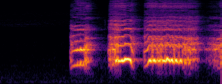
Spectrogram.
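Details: A crowing red junglefowl of Aceh, Indonesia, hemmed in by young birds yet unwilling to fight: a loud, hoarse broken crow, a clipped first note then two longer rasping syllables, cut off as a fourth begins.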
